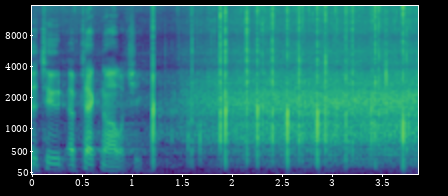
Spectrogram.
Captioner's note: applause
